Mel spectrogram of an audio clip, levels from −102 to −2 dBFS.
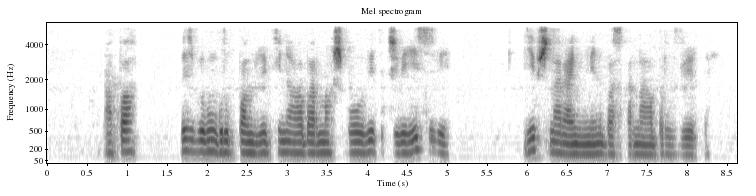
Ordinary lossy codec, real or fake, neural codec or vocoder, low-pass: AAC, 32 kbps; real; none; 5.4 kHz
